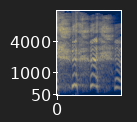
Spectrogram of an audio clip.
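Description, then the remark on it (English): A rapid series of three harsh, raspy, loud coughs in quick succession within about a second with no talking between them, from a person getting over being sick. “I'm having a fucking coughing fit.”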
